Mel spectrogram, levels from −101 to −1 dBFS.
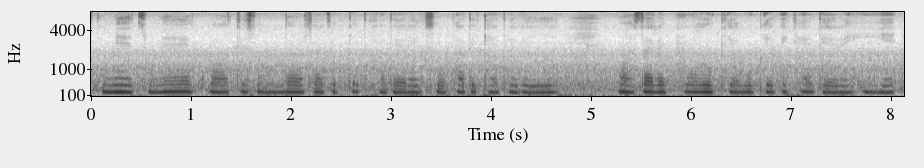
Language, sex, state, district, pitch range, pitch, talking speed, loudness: Hindi, female, Goa, North and South Goa, 220-240 Hz, 235 Hz, 190 wpm, -35 LUFS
